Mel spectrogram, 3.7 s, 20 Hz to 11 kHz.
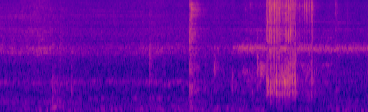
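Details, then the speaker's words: Z1 automatic travel CPAP machine fixed at 10 cmH2O, recorded by iPhone about 30 cm away: soft, steady airflow hiss and faint high motor whine from its small high-rpm motor; CPAP running noise. "there you have it so the machine all trouble machines are a little bit noisier than your standard full-size CPAP machines and that's due to the very small motor which has to turn at a very high rpm to generate the full range of CPAP pressures"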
